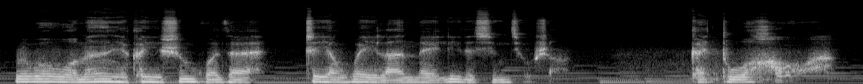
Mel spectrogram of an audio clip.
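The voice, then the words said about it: Soft, quiet, wistful voice. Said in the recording (Chinese): “无比羡慕的小声说”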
